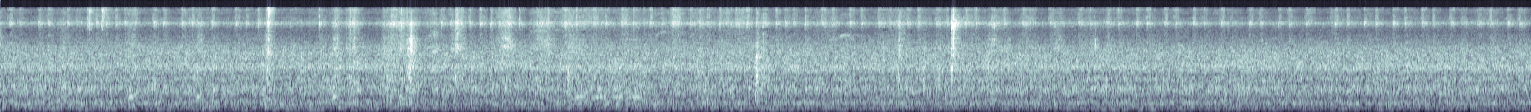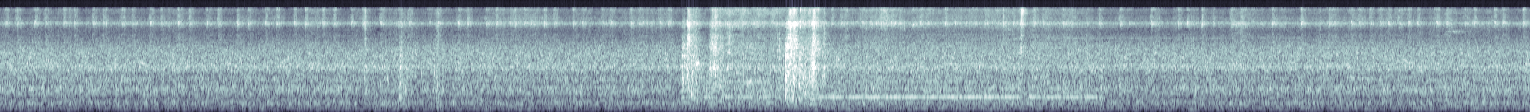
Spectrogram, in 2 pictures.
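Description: Steady mechanical rumbling noise with scattered light clicks. About seventeen seconds in comes a brief louder clatter, then a steady tone that holds for about three seconds.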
